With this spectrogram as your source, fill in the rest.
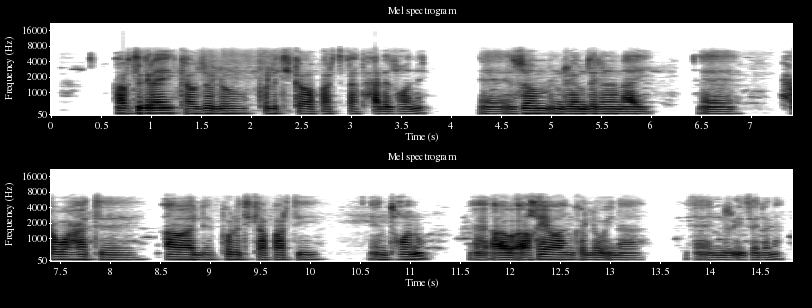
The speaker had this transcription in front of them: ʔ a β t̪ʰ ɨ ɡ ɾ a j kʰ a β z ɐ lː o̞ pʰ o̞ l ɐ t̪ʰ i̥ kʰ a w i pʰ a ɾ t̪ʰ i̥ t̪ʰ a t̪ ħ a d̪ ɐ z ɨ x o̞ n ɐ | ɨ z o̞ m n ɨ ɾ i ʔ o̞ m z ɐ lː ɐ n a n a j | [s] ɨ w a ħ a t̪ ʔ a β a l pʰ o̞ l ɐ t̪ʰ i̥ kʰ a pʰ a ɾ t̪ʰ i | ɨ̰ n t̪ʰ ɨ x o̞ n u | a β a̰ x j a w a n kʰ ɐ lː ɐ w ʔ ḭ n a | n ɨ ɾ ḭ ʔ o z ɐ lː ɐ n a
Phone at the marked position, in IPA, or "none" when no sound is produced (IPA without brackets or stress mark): ħ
